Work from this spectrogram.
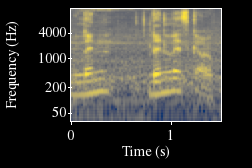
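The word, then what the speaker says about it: Linlithgow: lovely little commu route perfect there except ly linth go where the W is silent so it's just like go not gal that makes sense oh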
